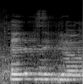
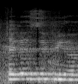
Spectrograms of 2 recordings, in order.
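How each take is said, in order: Both takes have the same delivery.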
